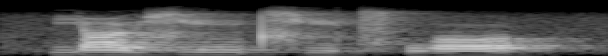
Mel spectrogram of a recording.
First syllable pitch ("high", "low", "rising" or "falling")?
high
